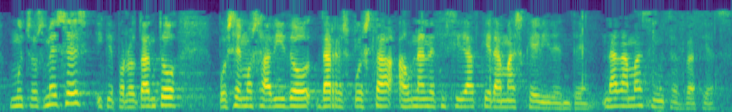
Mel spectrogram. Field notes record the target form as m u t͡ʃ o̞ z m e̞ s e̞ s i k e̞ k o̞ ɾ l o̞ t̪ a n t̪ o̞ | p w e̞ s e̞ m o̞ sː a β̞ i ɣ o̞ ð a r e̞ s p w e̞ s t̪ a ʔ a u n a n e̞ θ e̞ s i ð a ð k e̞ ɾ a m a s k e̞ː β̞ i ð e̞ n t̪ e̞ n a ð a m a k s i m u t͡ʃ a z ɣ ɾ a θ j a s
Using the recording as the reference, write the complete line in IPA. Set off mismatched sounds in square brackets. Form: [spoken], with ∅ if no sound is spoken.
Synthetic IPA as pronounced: m u t͡ʃ o̞ z m e̞ s e̞ s i k e̞ [p] o̞ ɾ l o̞ t̪ a n t̪ o̞ | p w e̞ s e̞ m o̞ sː a β̞ i [ð] o̞ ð a r e̞ s p w e̞ s t̪ a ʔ a u n a n e̞ θ e̞ s i ð a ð k e̞ ɾ a m a s k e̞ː β̞ i ð e̞ n t̪ e̞ n a ð a m a [∅] s i m u t͡ʃ a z ɣ ɾ a θ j a s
